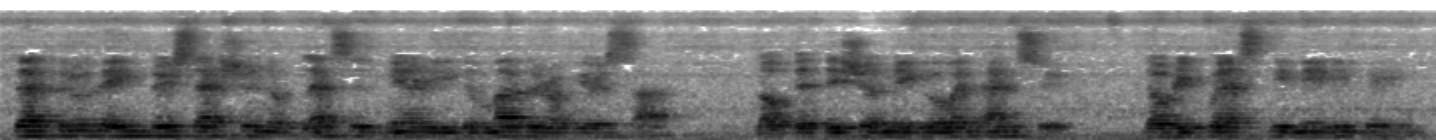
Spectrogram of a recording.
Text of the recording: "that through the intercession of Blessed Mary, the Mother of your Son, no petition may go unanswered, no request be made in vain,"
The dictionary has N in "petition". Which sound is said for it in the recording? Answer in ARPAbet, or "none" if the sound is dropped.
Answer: L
